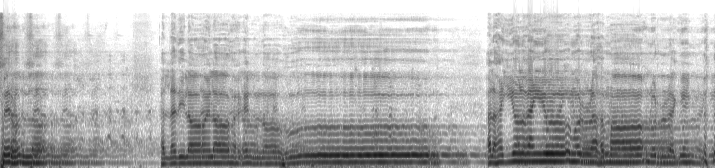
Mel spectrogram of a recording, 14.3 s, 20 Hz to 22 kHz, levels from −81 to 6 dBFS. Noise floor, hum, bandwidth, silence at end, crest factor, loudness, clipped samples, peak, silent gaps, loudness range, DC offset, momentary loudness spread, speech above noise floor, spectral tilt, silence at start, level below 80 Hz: -38 dBFS; none; 15.5 kHz; 0 s; 12 dB; -12 LUFS; 0.5%; 0 dBFS; none; 7 LU; under 0.1%; 14 LU; 27 dB; -7.5 dB/octave; 0 s; -34 dBFS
